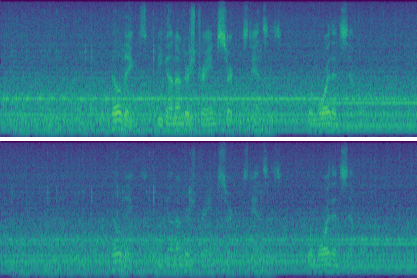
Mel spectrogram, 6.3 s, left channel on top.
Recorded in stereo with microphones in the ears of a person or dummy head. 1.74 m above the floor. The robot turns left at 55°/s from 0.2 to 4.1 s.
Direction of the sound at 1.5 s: 155° left.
